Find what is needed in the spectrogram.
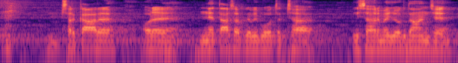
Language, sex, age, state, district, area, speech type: Maithili, male, 30-45, Bihar, Purnia, rural, spontaneous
